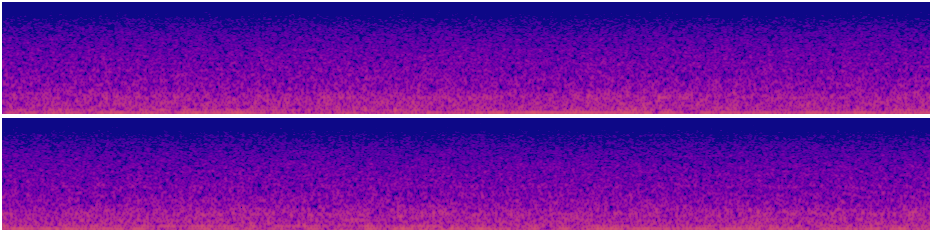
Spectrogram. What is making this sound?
fan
